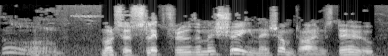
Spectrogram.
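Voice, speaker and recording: A chirpy, nosy English mail clerk in a radio drama. The voice is a little high and very deliberate, swinging in pitch, over some background noise. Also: male voice, wildly swooping pitch, darkish tone. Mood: apologetic, curious. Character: chatty, nosy, polite male mail clerk. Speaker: actor. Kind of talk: British radio horror drama acting.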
